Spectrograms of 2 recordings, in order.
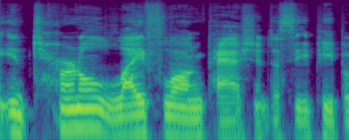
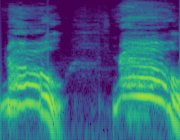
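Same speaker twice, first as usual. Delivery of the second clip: play-acted, very high, loud yell; 5 dB louder than usual. Recalling being sucked into a seat by G forces, retelling his own yelling. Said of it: "I'm like yelling".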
